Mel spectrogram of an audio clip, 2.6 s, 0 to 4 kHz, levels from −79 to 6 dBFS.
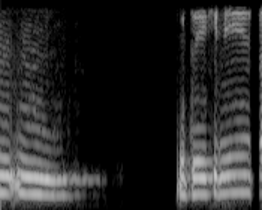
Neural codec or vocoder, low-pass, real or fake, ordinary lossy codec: codec, 16 kHz, 16 kbps, FreqCodec, smaller model; 3.6 kHz; fake; none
